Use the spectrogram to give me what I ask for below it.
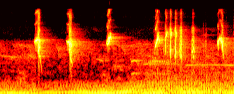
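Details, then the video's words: Long-tailed shrike of Lampung learning ngriwik: sharp high downslurred notes at uneven intervals with a brief flurry of quick chips near the end. "Suara Pancingan Burung Cendet Belajar Ngriwik ‼️Cendet Lampung"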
